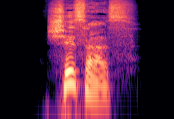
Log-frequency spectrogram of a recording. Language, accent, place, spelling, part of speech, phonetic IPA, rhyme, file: German, Germany, Berlin, Schissers, noun, [ˈʃɪsɐs], -ɪsɐs, De-Schissers.ogg
- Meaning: genitive of Schisser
